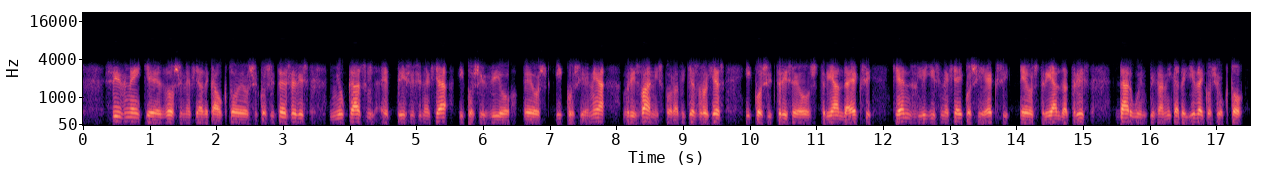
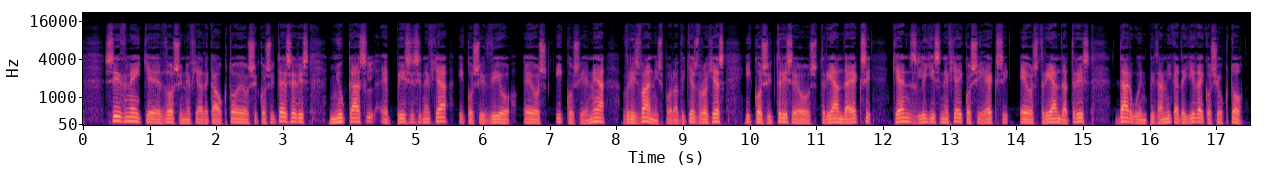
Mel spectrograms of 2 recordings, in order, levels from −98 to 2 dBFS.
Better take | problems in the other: second | phone-call audio; poor line; nothing above 3 kHz

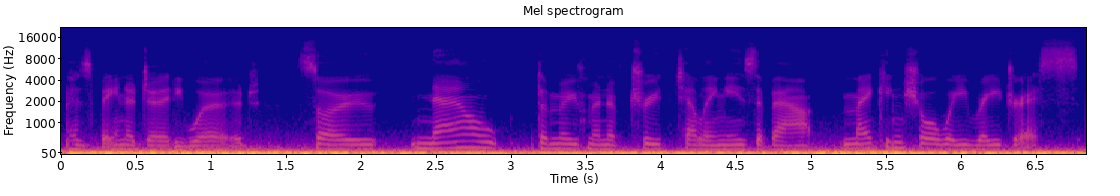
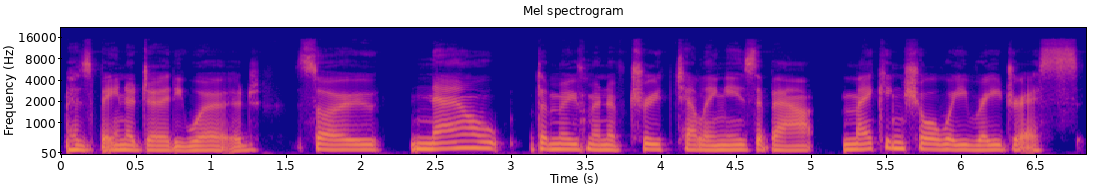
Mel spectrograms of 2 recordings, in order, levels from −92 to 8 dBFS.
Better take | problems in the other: second | low rumble; loud; throughout; 4 dB below the speech

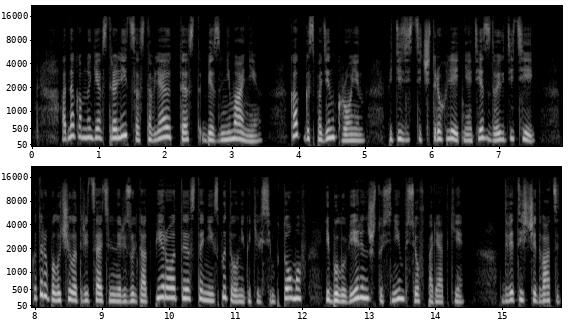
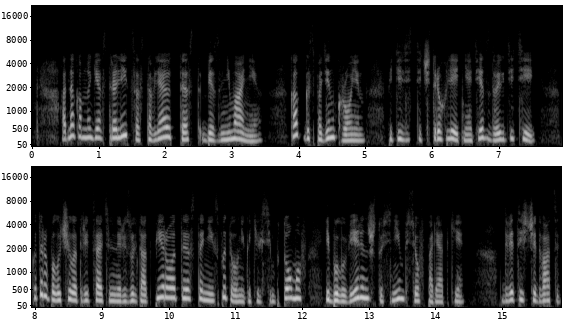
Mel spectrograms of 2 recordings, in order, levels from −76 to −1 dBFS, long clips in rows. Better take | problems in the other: first | muffled; slightly; fading above 3.5 kHz

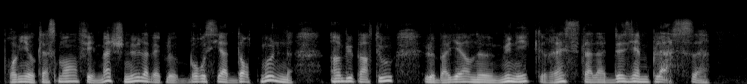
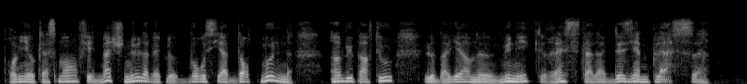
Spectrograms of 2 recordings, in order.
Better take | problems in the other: first | garbled, watery; badly; nothing above 8 kHz; slightly in the first

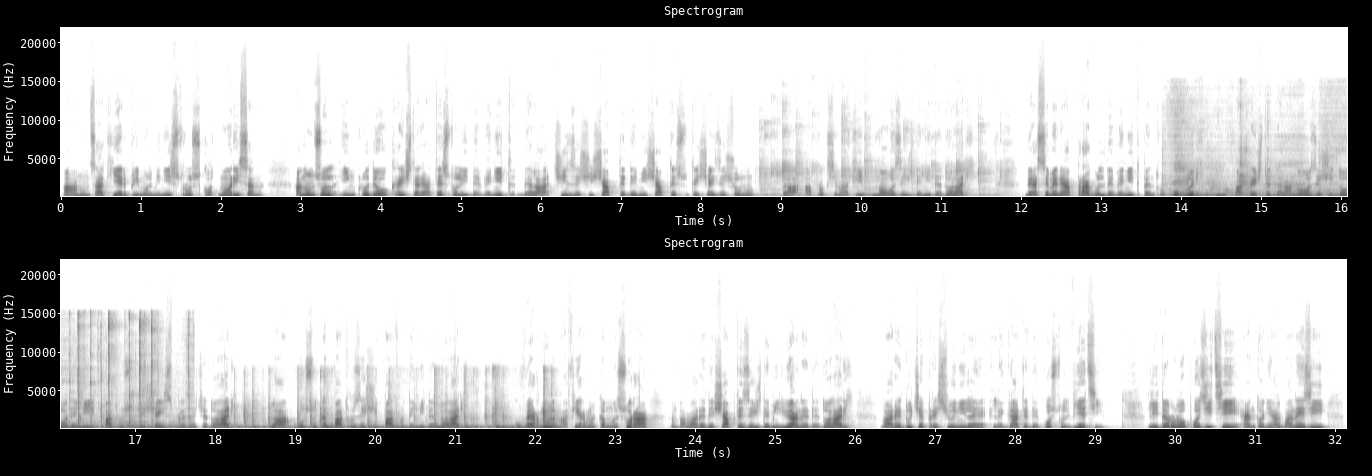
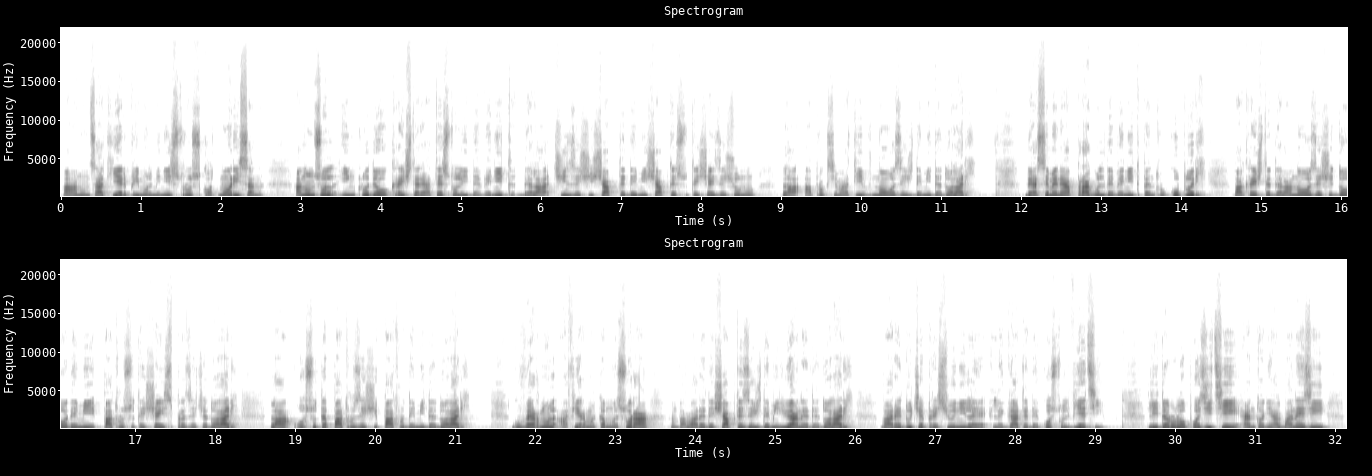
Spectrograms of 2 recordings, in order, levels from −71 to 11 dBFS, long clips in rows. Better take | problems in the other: second | keyboard typing; noticeable; from 8.5 to 12 s; peak 10 dB below the speech // keyboard typing; loud; from 14 to 18 s and from 18 to 22 s; peak 2 dB above the speech

